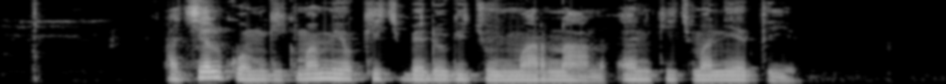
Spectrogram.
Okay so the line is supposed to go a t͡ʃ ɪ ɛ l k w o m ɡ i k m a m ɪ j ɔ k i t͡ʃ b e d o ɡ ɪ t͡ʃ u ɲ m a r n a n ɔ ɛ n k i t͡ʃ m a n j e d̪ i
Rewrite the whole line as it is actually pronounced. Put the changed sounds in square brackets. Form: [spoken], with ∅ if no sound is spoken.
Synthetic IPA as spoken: a t͡ʃ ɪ ɛ l k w o m ɡ i k m a m ɪ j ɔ k i t͡ʃ b e d o ɡ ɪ t͡ʃ u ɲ m a r n a n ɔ ɛ n k i t͡ʃ m a n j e [t̪] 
